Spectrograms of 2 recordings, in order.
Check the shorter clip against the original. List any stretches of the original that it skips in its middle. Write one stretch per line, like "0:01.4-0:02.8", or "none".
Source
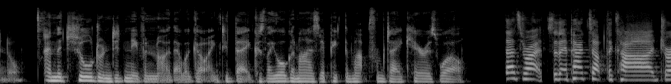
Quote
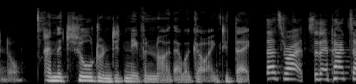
0:02.5-0:04.9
